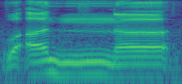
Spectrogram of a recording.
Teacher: یہاں پر نون مشدد ہے، نون مشدد میں ہمیشہ غنہ ہوتا ہے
